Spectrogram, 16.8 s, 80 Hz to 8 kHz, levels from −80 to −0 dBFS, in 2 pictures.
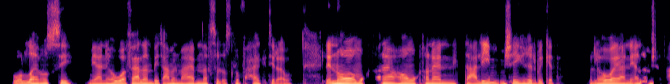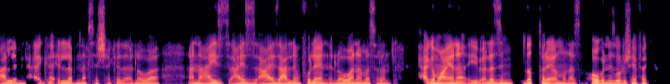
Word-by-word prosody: والله 165 +8 +2
بُصّي، 175 0 -1 0.2
يعني 135 -1 -1
هو 140 0 +3
فعلًا 160 +4 +1
بيتعامل 150 +2 -1
معايا 155 +2 -1
بنفس 160 +1 -3
الأسلوب 160 +1 -6
في - - -12
حاجات 155 +1 -4
كتيرة 135 0 -7
أوي. 135 - -8 0.4
لأن 160 +7 +5
هو 210 0 +7
مقتنع 195 +5 0
هو 165 -2 +2
مقتنع 190 +5 +1
إن 155 -5 -1
التعليم 150 +9 0
مش 155 0 -1
هييجي 170 +2 +1
غير 155 -3 +1
بكده. 125 -3 -7 0.4
اللي 145 0 -1
هو 165 +3 +4
يعني 160 -1 +1
أنا 165 - 0
مش 165 - -2
هاتعلم 175 +3 -1
الحاجة 190 +7 -5
إلا 175 -5 +1
بنفس 165 +2 -3
الشكل 160 0 -2
ده. 160 +2 -5
اللي 145 -1 -4
هو 150 0 0 0.4
أنا 155 0 0
عايز 170 +3 0
عايز 165 +2 -1
عايز 165 +2 +1
أعلّم 165 +1 +2
فلان 160 -2 +1
اللي 145 +1 -2
هو 160 +2 +4
أنا 165 0 +3
مثلًا 165 -3 -3 0.3
حاجة 170 +2 +1
معيّنة، 180 +8 +4
يبقى 150 - -1
لازم 175 0 +2
ده 185 - +3
الطريقة 175 -1 +1
المناسبة، 145 -2 -2
هو 175 - +7
بالنسبة 220 +1 +1
له 215 - -2
شايفها 190 -2 -1
كده. 395 - -20
165 Hz, 210 wpm, -21 LUFS, 150-175 Hz, 0.4 s, هو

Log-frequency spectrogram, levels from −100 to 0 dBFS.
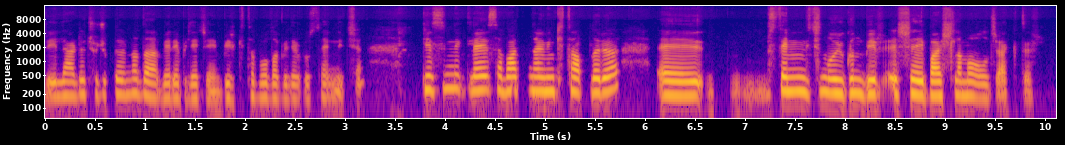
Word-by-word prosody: İleride 185 +2 -3
çocuklarına 195 +1 -7
da 175 -3 0
verebileceğin 160 - -7
bir 170 - -6
kitap 175 +3 -13
olabilir 165 -2 -6
bu 155 - -12
senin 170 +1 -11
için. 345 - -14 0.6
Kesinlikle 250 -1 0
Sabahattin 240 0 0
Ali'nin 235 0 +3
kitapları, 225 +2 +2 0.4
eee, 185 -1 +4 0.8
senin 235 -1 +4
için 230 +2 -3
uygun 215 -1 +3
bir, 205 -1 +4
eee, 215 - +1
şey 195 -2 +4
başlama 185 -1 +2
olacaktır. 165 -1 -8
200 Hz, 135 wpm, -22 LUFS, 180-230 Hz, 0.8 s, eee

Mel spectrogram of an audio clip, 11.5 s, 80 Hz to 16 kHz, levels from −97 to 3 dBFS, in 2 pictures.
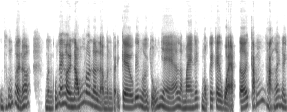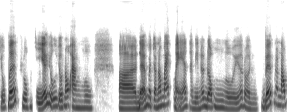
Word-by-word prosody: đúng 250 +1 -3
rồi 230 -9 +1
đó, 235 +5 0 0.3
mình 175 -3 -5
cũng 220 - -3
thấy 270 - +1
hơi 220 -8 +4
nóng 205 +11 +3
á, 310 - 0
nên 225 -7 +1
là 165 - 0
mình 155 -1 -7
phải - - -6
kêu 190 -3 +4
cái 235 +3 0
người 190 -6 -3
chủ - - -3
nhà 185 -7 -1
á, 205 - -2
là 210 -2 -2
mang 180 +1 0
cái 220 +1 -5
một 195 - -3
cái 210 - -4
cây 205 - +3
quạt 170 -3 +4
tới 180 +6 +4
cắm 285 +6 -1
thẳng - - 0
ở 225 - -2
ngay 210 -7 -4
chỗ 180 - -5
bếp 225 +11 +5
luôn, 200 -3 -3
chĩa 160 +6 +4
vô - - 0
cái 220 - -1
chỗ 190 - +1
nấu 235 +4 0
ăn 185 -4 0
luôn, 175 -1 -6 0.5
à, 160 -1 +3
để - - +6
mà 235 0 -1
cho 205 -3 -2
nó 215 +2 0
mát 255 +4 0
mẻ. 205 - 0
Tại 175 - -10
vì 160 -1 -5
nó 210 +6 -3
đông 195 -3 -1
người 155 -1 -4
á, 225 - -3
rồi 190 -7 -4 0.2
bếp 310 +9 +2
nó 270 - -6
nóng 230 -2 0
200 Hz, 305 wpm, -24 LUFS, 180-230 Hz, 0.5 s, để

